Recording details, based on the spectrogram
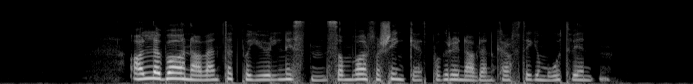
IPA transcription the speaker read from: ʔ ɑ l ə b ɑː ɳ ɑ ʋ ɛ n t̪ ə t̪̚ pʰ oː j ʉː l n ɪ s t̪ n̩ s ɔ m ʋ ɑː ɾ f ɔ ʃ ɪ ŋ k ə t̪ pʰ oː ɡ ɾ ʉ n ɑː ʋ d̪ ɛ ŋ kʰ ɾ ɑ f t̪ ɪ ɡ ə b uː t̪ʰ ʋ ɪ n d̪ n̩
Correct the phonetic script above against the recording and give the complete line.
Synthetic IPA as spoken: ʔ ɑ l ə b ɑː ɳ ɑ ʋ ɛ n t̪ ə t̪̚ pʰ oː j ʉː l n ɪ s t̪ n̩ s ɔ m ʋ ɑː ɾ f ɔ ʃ ɪ ŋ k ə t̪ pʰ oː ɡ ɾ ʉ n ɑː ʋ d̪ ɛ n kʰ ɾ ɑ f t̪ ɪ ɡ ə m uː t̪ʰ ʋ ɪ n d̪ n̩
